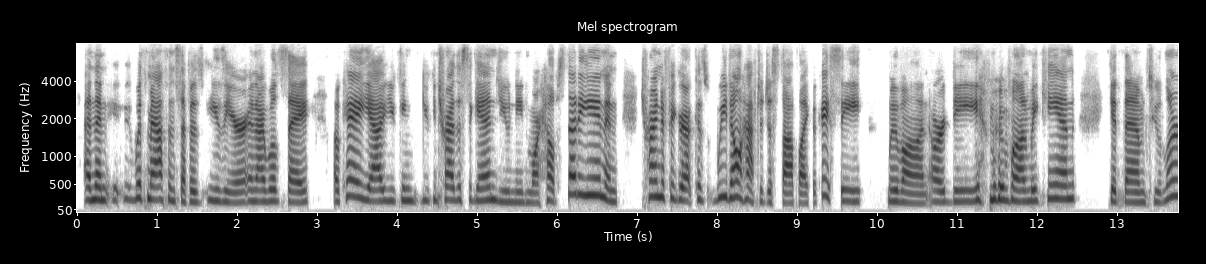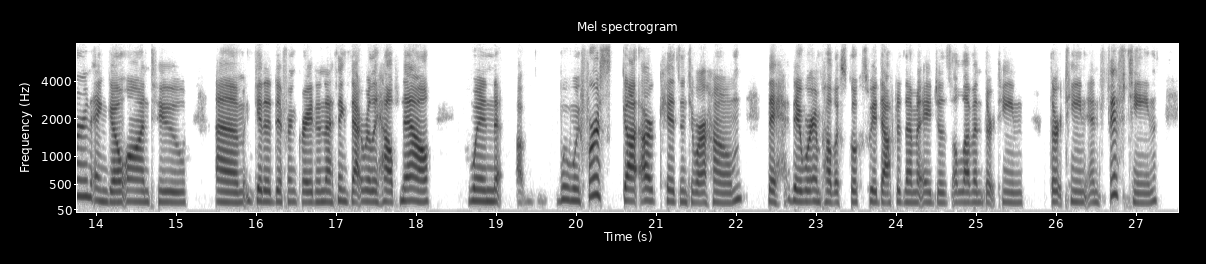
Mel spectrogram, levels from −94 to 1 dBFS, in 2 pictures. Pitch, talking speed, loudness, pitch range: 200 Hz, 215 wpm, -22 LUFS, 185-225 Hz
